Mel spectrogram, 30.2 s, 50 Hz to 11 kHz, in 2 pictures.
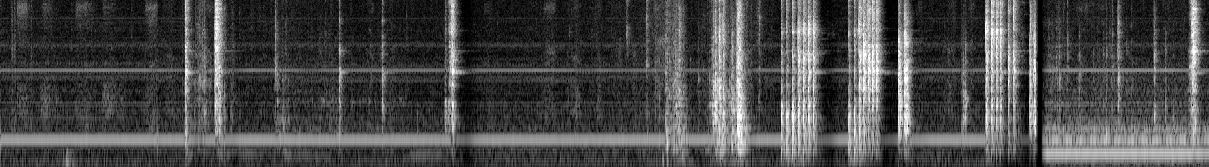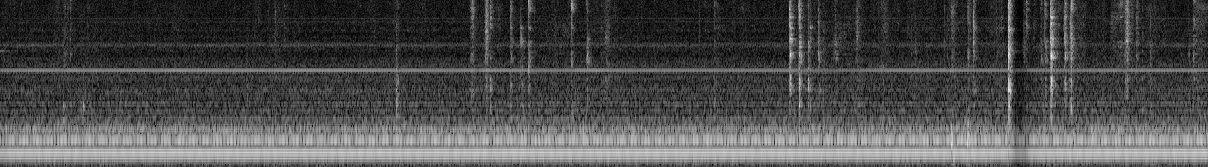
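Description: Clicks, taps and clatter of stiff stainless steel wire and a small metal bending tool being handled and worked at a steel bench vise, loudest in a run of rattling about 8 to 13 seconds in. A steady hum lies underneath and turns lower and louder about 13 seconds in.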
